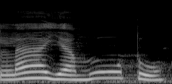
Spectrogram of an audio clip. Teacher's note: Pada kata la yamutu, mim bertemu dengan waw sukun, maka panjangnya 2 harkat.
